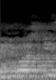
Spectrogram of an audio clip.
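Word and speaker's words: university: जो दिया गया है, यूनिवर्सिटी शब्द यू से शुरू है, परंतु इसका जो उच्चारण है वह स्वर में नहीं आ रहा है, वो किसमें आ रहा है, व्यंजन में आ रहा है।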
